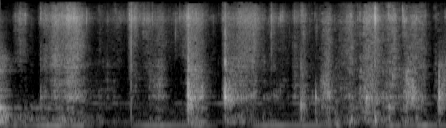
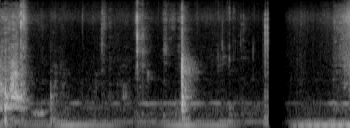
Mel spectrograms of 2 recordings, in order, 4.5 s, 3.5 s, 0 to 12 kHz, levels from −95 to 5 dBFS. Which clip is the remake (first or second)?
second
